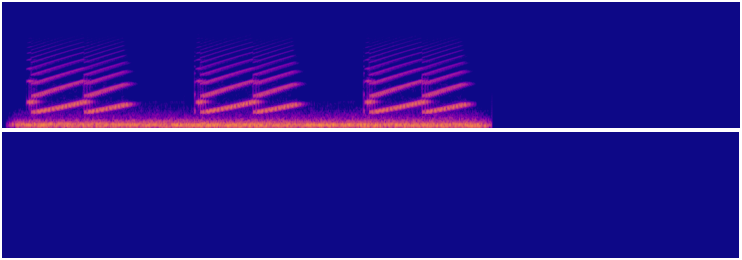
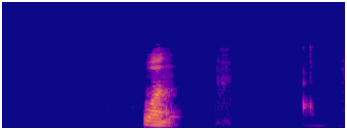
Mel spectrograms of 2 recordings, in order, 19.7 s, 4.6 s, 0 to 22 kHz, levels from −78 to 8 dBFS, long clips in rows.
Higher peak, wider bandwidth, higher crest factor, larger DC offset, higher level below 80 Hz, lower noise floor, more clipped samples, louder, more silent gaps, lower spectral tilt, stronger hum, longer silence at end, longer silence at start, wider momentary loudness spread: second, -8 dBFS vs -2 dBFS; second, 5.2 kHz vs 5.8 kHz; second, 16 dB vs 24 dB; neither; first, -34 dBFS vs -68 dBFS; first, under -90 dBFS vs -75 dBFS; neither; second, -22 LUFS vs -19 LUFS; neither; first, -9.5 dB/octave vs -4 dB/octave; neither; first, 13.15 s vs 0.55 s; second, 0.1 s vs 1.9 s; second, 4 LU vs 27 LU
